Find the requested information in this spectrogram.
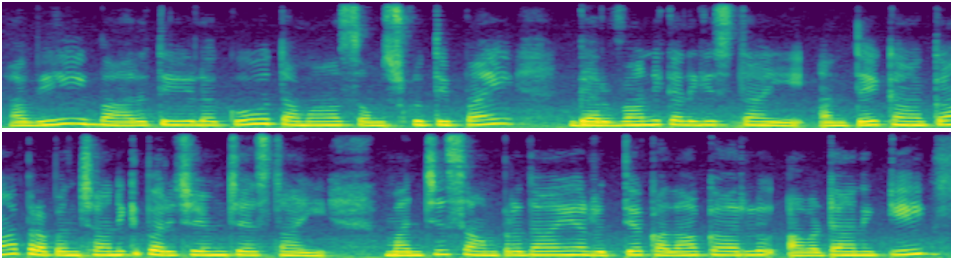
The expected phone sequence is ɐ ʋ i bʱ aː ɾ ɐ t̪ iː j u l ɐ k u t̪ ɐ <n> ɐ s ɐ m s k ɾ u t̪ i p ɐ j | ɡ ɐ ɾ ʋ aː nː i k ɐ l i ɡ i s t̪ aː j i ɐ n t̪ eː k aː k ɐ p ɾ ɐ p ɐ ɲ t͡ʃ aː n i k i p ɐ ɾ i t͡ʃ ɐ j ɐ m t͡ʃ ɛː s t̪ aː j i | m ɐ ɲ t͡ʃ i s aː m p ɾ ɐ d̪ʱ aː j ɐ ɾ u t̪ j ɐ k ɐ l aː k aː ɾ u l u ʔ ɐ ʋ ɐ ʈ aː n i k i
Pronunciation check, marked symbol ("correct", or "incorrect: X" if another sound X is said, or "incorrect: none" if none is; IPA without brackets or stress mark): incorrect: m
